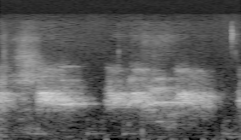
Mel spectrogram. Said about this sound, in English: It's All right, I'm so sorry. My little dogs are barking.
